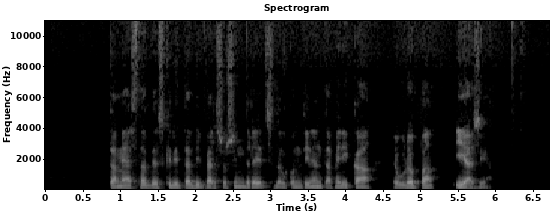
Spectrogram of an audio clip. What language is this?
Catalan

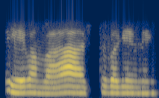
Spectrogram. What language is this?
Sanskrit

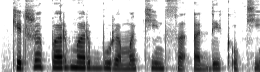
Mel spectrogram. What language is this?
Luo (Kenya and Tanzania)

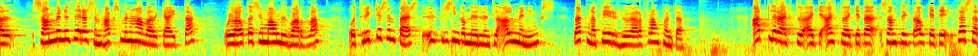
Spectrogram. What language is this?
Icelandic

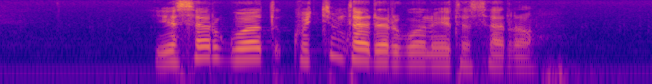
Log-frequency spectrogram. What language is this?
Amharic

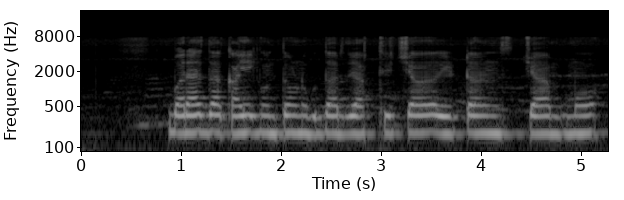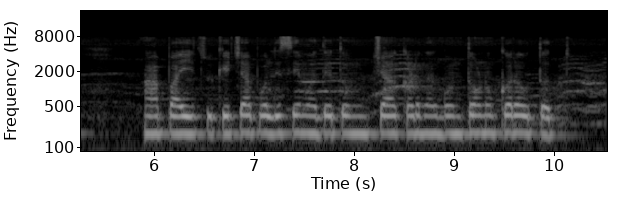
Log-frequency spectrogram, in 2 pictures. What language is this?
Marathi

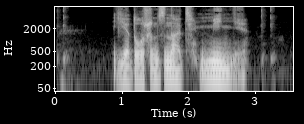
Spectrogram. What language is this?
Russian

